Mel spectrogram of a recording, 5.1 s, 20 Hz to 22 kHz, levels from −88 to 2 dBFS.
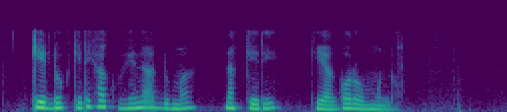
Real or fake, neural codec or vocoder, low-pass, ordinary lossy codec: fake; codec, 24 kHz, 0.9 kbps, DualCodec; 7.2 kHz; Opus, 16 kbps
